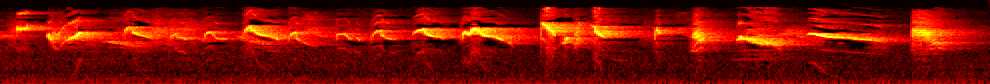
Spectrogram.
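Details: Caged Oriental white-eye, an online singing-competition entry from Pontianak, West Kalimantan, Indonesia, delivers a fast run of high, thin chirps and short downslurred whistles, each note clipped and bright, with steady faint low background hum.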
